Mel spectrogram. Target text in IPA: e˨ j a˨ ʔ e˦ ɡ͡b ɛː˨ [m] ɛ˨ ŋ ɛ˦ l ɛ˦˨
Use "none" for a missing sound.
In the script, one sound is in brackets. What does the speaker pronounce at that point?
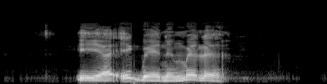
n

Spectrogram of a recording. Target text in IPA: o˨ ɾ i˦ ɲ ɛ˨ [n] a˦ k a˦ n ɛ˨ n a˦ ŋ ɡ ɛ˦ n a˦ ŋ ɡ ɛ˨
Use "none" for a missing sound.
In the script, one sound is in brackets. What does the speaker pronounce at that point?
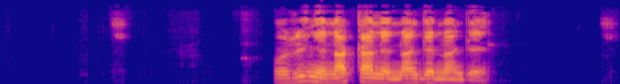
n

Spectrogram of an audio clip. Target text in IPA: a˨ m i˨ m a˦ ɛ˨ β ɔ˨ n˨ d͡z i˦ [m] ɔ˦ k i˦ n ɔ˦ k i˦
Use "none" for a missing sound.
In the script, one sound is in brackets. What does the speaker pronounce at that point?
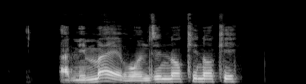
n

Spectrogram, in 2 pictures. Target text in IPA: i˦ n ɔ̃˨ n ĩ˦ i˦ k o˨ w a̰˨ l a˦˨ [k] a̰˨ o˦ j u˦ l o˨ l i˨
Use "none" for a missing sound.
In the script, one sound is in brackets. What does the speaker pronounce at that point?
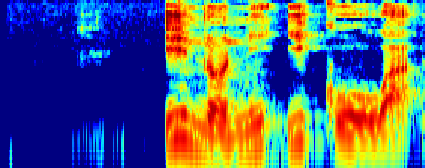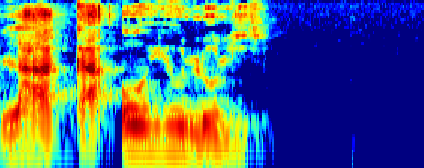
k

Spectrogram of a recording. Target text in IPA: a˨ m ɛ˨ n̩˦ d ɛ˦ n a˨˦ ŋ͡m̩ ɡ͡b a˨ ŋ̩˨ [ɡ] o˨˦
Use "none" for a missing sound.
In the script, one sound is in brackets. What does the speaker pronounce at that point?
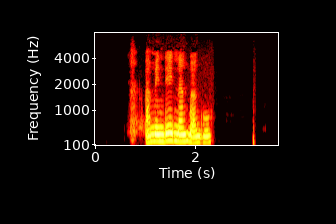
ɡ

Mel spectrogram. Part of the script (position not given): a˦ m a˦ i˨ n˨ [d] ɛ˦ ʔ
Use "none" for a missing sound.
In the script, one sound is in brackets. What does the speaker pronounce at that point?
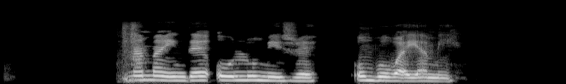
d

